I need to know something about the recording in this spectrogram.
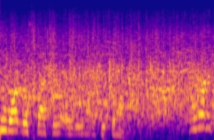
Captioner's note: cheering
